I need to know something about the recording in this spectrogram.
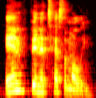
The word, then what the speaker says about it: infinitesimally: Okay, so this is how it is pronounced. Infinitesimal. Whoa. Infinitesimally.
